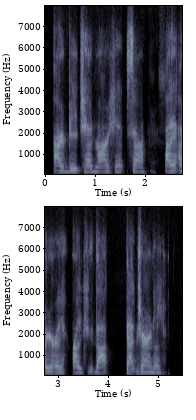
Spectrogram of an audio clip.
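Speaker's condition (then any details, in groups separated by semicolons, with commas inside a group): Spinal muscular atrophy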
